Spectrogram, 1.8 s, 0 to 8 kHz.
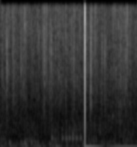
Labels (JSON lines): {"label": "biophony, pulse", "recorder": "SoundTrap 500"}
